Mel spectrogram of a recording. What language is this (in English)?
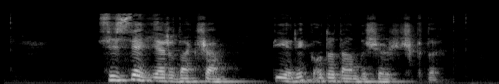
Turkish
